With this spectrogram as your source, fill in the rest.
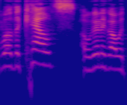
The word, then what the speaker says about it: Celts: It's ridiculous because the Kelts, Am I saying it right? Kelts or Celts? I think so. No, I think it's Kelts. Okay. Yeah, because it's Celtic.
